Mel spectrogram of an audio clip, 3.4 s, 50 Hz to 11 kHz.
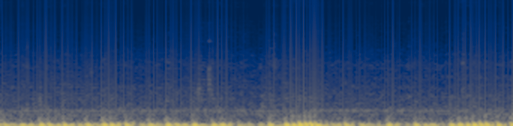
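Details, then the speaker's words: $3500 DSM with new timing belt, after touching a ground wire to a bolt: deep, even exhaust rumble, no stumble; runs great, no fuel smell, no smoke, not shaking; bad ground suspected as the rough-running cause. "Look at that. One's like a dream. doesn't sink like fuel anymore. It's not blowing smoke. Not shaking terribly."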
